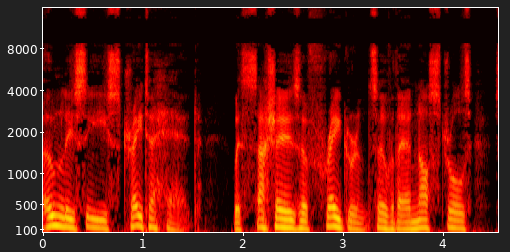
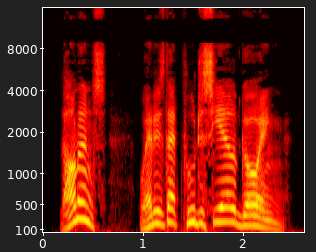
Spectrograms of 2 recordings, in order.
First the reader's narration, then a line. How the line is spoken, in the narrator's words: Temeraire said urgently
